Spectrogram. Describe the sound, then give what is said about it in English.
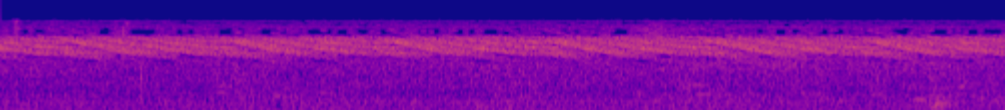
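Fire alarm sounding without pause: a shrill, loud electronic tone that repeats a quick sweeping pattern throughout, with no voices over it. “fire alarm.”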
